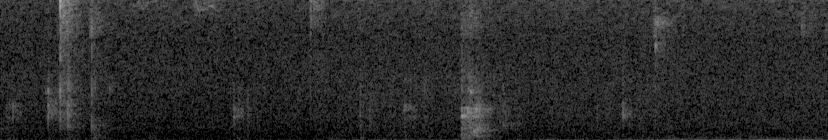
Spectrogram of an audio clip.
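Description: Near silence broken by a few faint, short clicks, the clearest a little over two seconds in: Pop Rocks candy popping in a mouth.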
